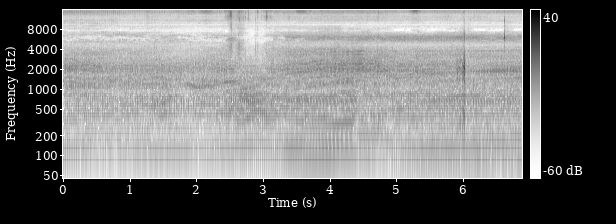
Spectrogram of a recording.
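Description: Motorcycle engine running under way. Its pitch climbs for a couple of seconds, then drops back a little past the middle and runs on steadily. A single sharp click comes near the end.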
